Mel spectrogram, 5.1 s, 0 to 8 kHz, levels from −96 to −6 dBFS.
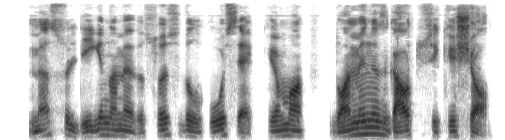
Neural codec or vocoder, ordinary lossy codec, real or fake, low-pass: none; MP3, 64 kbps; real; 7.2 kHz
